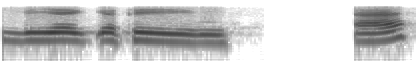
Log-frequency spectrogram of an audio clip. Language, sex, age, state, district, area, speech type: Maithili, female, 30-45, Bihar, Begusarai, rural, conversation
